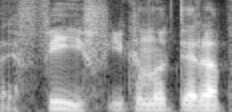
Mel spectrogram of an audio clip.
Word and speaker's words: Fief: tell me about um a game called Thief which is spelled f what is it FF yeah fief you can look that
